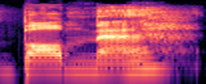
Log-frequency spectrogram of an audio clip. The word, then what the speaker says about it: Balmain: Yeah, it was like this, it's balmain, and I've never worn balmain. I think you're supposed to say it like that, Balmain.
